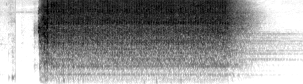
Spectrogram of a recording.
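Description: Cordless impact wrench running on a Makita battery in unscrewing mode, a steady loud hammering buzz that starts abruptly after a short click, holds for about two seconds, then spins down.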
